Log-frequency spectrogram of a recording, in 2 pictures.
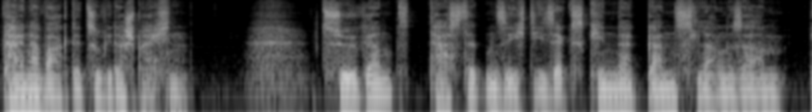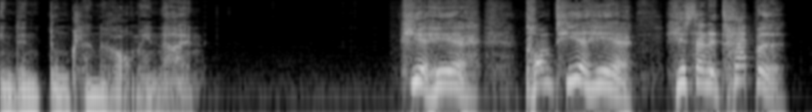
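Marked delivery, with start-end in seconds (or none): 9.1-11.9 very high, thrilled, excited calling out. Narrator reads a child calling his friends in a dark room: excited call. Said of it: "rief Pepe plötzlich aufgeregt".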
